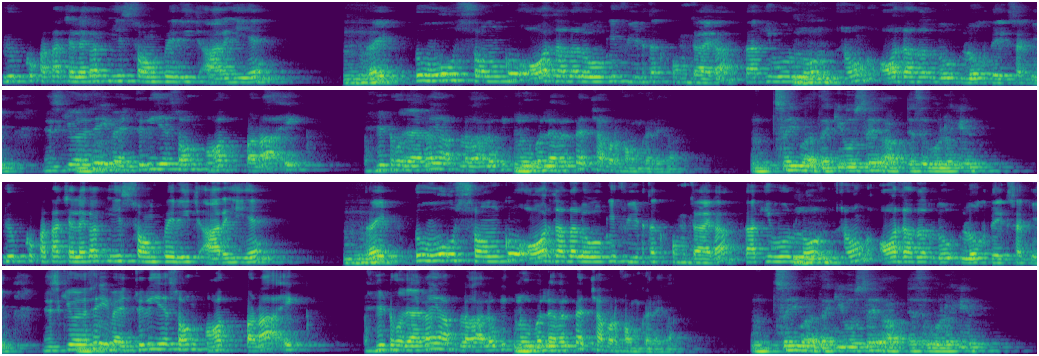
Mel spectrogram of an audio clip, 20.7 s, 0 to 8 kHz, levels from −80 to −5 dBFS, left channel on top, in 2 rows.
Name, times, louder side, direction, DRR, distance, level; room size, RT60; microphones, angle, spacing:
voice 1, 0.0-2.6 3.6-3.8 4.1-10.4 10.8-13.3 14.0-17.1, right 2 dB, 75° right, 7 dB, 0.5 m, -21 dB
voice 2, 3.4-3.8 7.9-8.3 11.1-11.4 15.5-15.8 17.8-20.0, equal, 65° left, -2 dB, 1.4 m, -21 dB
4.6 x 2.7 x 3.3 m, 0.67 s
head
